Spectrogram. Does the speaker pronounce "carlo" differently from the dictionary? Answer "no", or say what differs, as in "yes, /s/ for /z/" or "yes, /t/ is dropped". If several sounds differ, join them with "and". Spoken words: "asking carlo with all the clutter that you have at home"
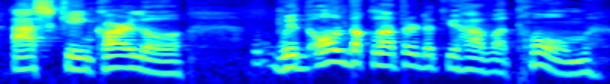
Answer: no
